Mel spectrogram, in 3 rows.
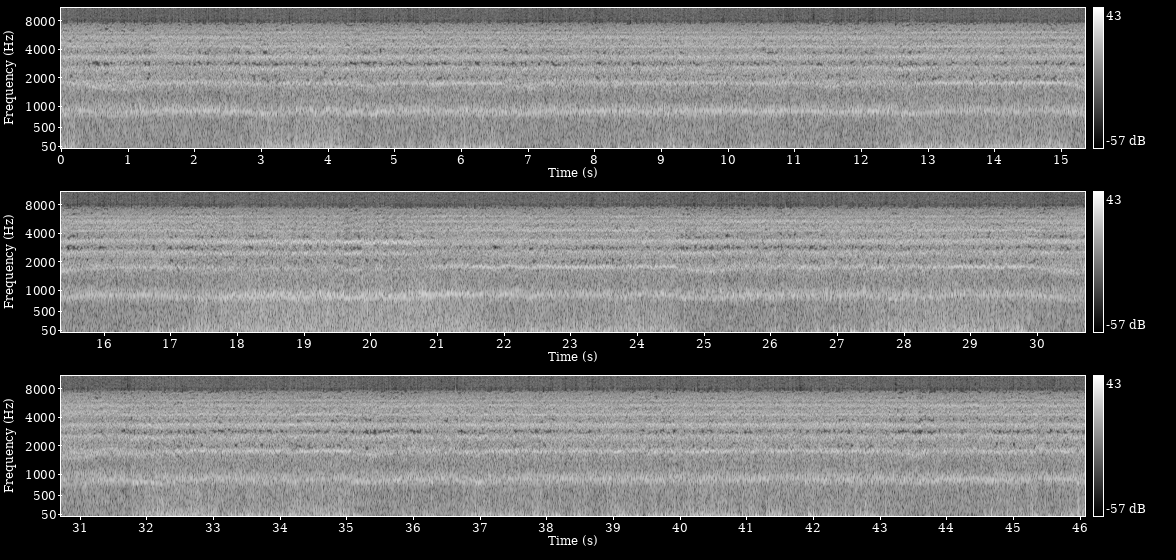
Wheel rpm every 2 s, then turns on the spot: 220, 230, 230, 230, 230, 230, 230, 230, 220, 210, 220, 230, 230, 230, 230, 220, 230, 220, 230, 230, 230, 230, 230.
none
